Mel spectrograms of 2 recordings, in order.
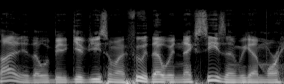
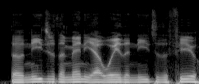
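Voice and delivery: ordinary delivery

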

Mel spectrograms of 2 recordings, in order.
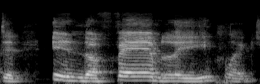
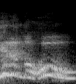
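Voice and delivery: shrill, very high, loud shriek; 13 semitones higher, 6 dB louder than usual. Acting out someone out there who sounds like Miss Piggy, in a Miss Piggy voice. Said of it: "It's just Miss Piggy out there, just like".

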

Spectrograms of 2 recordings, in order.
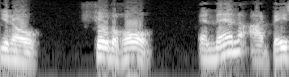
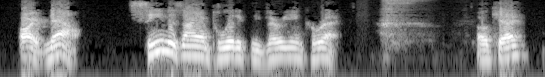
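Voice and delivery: plain

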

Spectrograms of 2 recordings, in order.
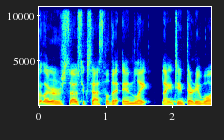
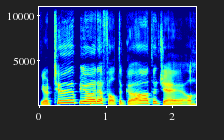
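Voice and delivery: put-on high, sing-song Scandinavian accent; 5 semitones higher than usual. Retelling a stranger's offer to take Mary's place in prison, try again in an attempted Scandinavian accent. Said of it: "That was a good attempt".

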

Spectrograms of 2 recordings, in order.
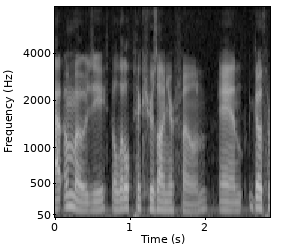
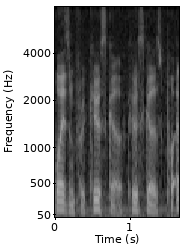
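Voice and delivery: deep, low, rumbling big cartoon-sidekick voice; 4 semitones lower, 9 dB quieter than usual. Trying a Kronk impression while saying it cannot be done: Kronk voice by Patrick Warburton. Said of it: "I can't do a Warburton".

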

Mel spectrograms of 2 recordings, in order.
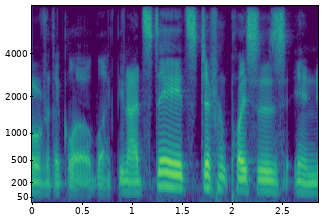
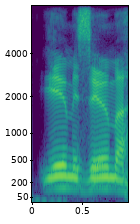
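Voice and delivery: bad put-on New Zealand accent, near Australian; 2 semitones higher, 3 dB louder than usual. When asked for one, says a name: bad attempt at new zealand accent. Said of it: "I think that was Australian".

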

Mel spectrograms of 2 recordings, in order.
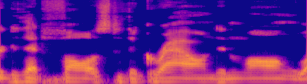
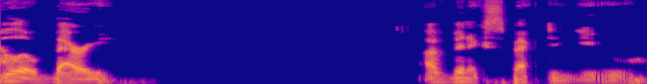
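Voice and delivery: put-on croaking aged male voice. Narrator voices an old man greeting barry, in a croaky old man voice. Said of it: "in a croaky voice".

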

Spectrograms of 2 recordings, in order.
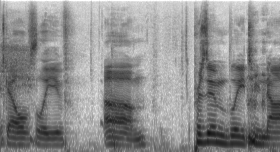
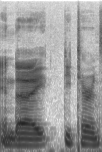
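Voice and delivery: ordinary delivery

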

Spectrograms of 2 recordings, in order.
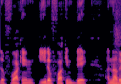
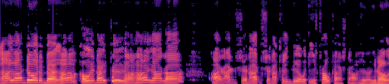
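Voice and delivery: muffled, pitched-up voice smothered behind a mask; 11 semitones higher, 4 dB louder than usual. Showing how they talk to people who cannot see their face, talking with mouth covered. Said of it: "So now I'm talking like this with my".

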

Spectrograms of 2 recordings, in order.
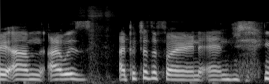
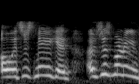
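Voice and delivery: very high, words tumbling out fast, rushed; 9 semitones higher than usual. Retelling a caller who keeps phoning back: imitating someone talking really fast. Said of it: "says it really, really fast".

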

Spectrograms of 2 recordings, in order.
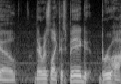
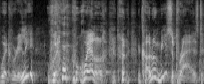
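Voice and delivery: old executive voice, pitched-up, swooping, mock astonishment; 5 semitones higher than usual.

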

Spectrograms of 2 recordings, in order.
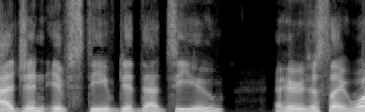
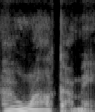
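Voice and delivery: ASMR whisper, quieter and lower; 3 semitones lower, 8 dB quieter than usual. Doing a joke bit of introvert asmr, in an asmr whisper. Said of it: "Should we get into ASMR?".

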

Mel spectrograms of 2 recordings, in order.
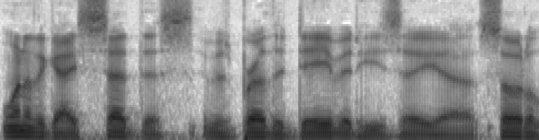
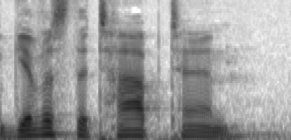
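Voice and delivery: ordinary delivery

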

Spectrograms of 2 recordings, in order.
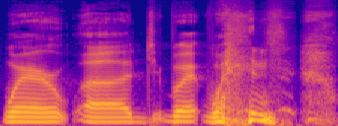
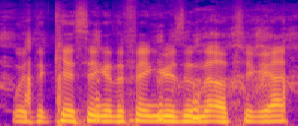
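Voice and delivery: ordinary delivery

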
